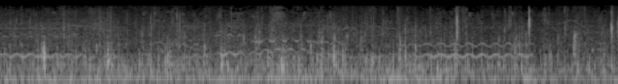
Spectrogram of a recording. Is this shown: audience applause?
no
